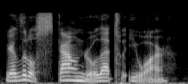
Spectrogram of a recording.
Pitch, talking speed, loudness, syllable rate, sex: 175 Hz, 255 wpm, -17 LUFS, 7.4 syllables/s, female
